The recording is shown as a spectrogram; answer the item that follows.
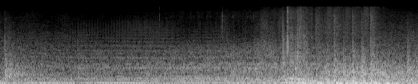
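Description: Film soundtrack music between sung lines: a steady low rumbling drone, then a run of sharp cracking hits and a swell in loudness about three seconds in.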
